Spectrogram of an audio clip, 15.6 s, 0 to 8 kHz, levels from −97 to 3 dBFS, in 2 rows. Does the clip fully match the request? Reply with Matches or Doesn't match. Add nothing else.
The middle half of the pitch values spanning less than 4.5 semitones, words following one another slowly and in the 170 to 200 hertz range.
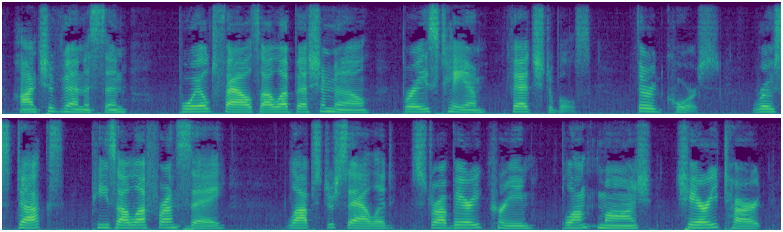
Matches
